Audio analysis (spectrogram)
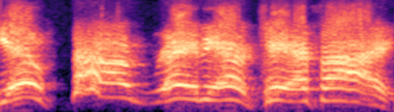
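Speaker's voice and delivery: bratty cartoon kid voice with attitude. Showing someone how to say the Radio TFI line: Eric Cartman voice, more attitude. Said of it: "Put a little bit more attitude in it".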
